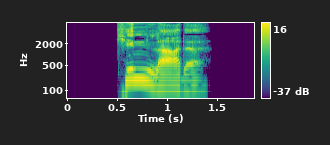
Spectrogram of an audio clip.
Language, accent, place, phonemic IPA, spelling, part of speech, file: German, Germany, Berlin, /ˈkɪnˌlaːdə/, Kinnlade, noun, De-Kinnlade.ogg
- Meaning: jaw, lower jaw, mandible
